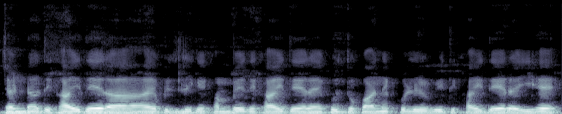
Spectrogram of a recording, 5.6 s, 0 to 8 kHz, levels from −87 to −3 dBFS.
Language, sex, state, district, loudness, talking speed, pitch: Hindi, male, Bihar, Lakhisarai, -14 LUFS, 215 wpm, 105 Hz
